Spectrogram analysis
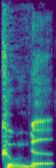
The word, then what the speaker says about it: Kunda: name wrong right and it's kunda yeah it's not an ooh oh it's like it's like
